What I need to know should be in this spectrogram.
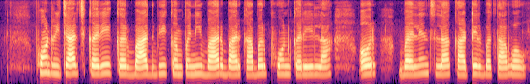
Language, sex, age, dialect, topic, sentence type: Chhattisgarhi, female, 18-24, Northern/Bhandar, banking, question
